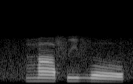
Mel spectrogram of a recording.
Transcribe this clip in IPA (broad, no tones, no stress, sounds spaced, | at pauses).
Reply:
ɦ ɑ f i v o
